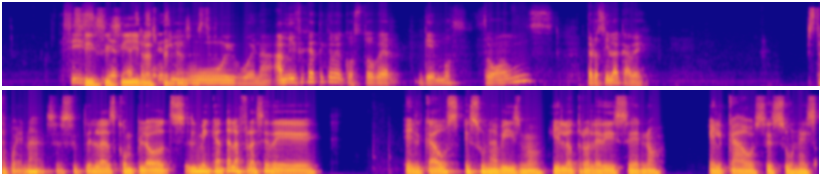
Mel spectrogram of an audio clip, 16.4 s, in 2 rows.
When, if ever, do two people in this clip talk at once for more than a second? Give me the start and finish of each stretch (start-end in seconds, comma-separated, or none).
0.7-2.1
